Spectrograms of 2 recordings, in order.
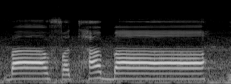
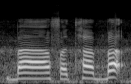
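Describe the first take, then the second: First: The final vowel is drawn out long. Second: The final vowel is cut off with a jerk. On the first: "हरूफ को लंबा नहीं करना हमने, ठीक है। जैसे बा फतहा बा, नहीं ऐसे नहीं पढ़ना" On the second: "और ना ही झटका देना, जैसे ... ऐसे नहीं करना"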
